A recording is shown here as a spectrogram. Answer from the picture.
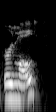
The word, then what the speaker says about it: Grunewald: And Elsie, correct me if I've said her name wrong, but I think you pronounce her surname Grunewald, is an American distance runner specializing in the 1500 and the 5K distances.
